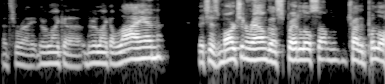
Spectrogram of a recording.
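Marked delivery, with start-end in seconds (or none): 0.0-0.6 right in your ear. Real, not acted. Agreeing very softly near the mic.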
